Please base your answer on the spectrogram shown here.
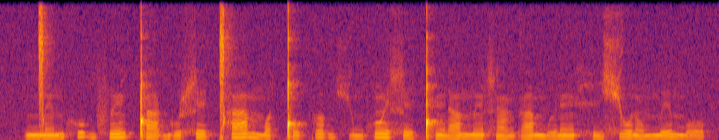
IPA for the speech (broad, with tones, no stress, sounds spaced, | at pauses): ŋ͡ǀ ẽ˩˥ m x u˥˨ ɡ f ẽ˧˥˧ ǃ a˨˩ ɡ u˩˧ ɬ e˨˩ ǀʰ a˧˥˧ m ʌ˩˧ ǃ o˩˧ k ʌ˧˥˧ ɡ ç u˩˧ m x õ˥˨ e̯ ɬ e˩˥ ǃʰ ẽ˨˩ ɾ a˧˥˧ m ẽ˥˨ ɬ ã˧ ɡ a˧˥˧ m ɯ˩˧ ɾ ẽ˩˥ h i˨˩ ɕ o˥˨ ɾ õ˧ m e˧˥˧ m o˨˩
